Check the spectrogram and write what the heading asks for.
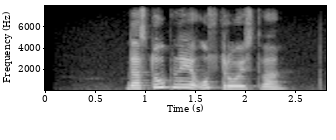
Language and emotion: Russian, neutral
